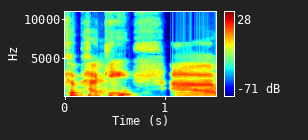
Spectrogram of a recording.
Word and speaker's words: Kopecky: Looks like Kopecky, but it's pronounced Kopecky.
